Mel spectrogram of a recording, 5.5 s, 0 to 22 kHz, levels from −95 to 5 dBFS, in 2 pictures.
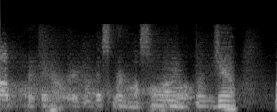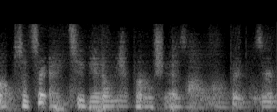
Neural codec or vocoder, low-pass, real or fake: codec, 44.1 kHz, 0.9 kbps, DAC; 9.9 kHz; fake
